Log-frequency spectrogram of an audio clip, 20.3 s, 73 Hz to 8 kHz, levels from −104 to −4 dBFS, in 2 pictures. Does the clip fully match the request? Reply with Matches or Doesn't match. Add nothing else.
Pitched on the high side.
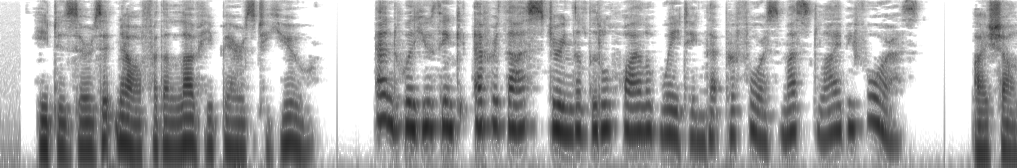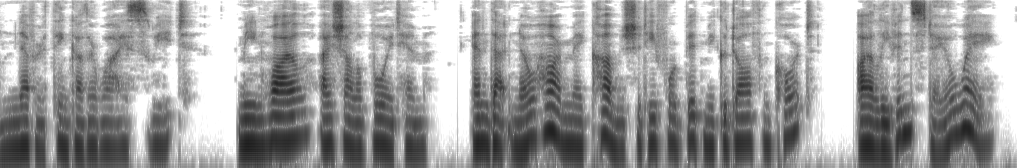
Doesn't match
